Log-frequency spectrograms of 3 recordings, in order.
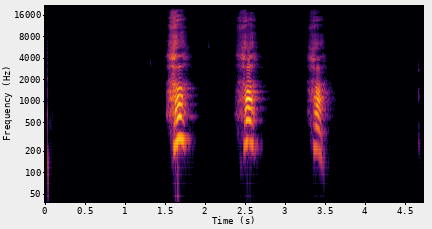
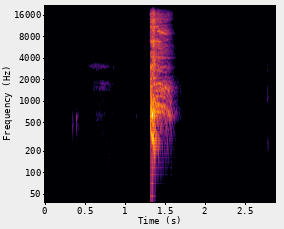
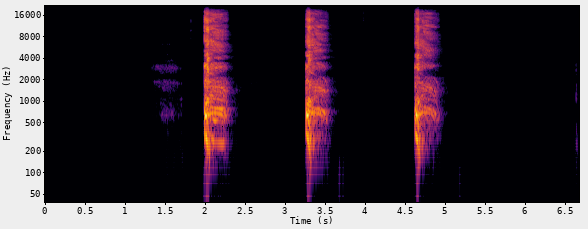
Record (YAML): exhalation_length: 4.7 s
exhalation_amplitude: 32768
exhalation_signal_mean_std_ratio: 0.23
cough_length: 2.9 s
cough_amplitude: 32768
cough_signal_mean_std_ratio: 0.21
three_cough_length: 6.7 s
three_cough_amplitude: 32768
three_cough_signal_mean_std_ratio: 0.24
survey_phase: beta (2021-08-13 to 2022-03-07)
age: 18-44
gender: Female
wearing_mask: 'No'
symptom_none: true
smoker_status: Never smoked
respiratory_condition_asthma: false
respiratory_condition_other: false
recruitment_source: REACT
submission_delay: 5 days
covid_test_result: Negative
covid_test_method: RT-qPCR
influenza_a_test_result: Unknown/Void
influenza_b_test_result: Unknown/Void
